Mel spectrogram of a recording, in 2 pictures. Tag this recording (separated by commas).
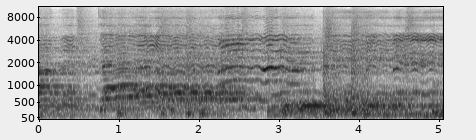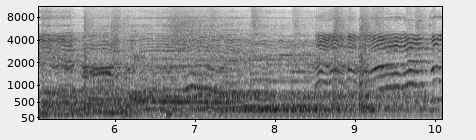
Singing, Music, Gospel music, Choir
